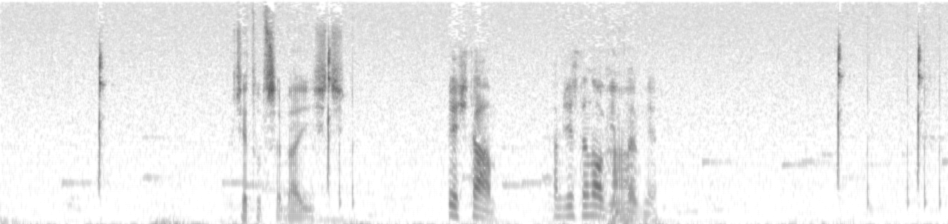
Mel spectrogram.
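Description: A golf ball is tapped with a putter with a short click.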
